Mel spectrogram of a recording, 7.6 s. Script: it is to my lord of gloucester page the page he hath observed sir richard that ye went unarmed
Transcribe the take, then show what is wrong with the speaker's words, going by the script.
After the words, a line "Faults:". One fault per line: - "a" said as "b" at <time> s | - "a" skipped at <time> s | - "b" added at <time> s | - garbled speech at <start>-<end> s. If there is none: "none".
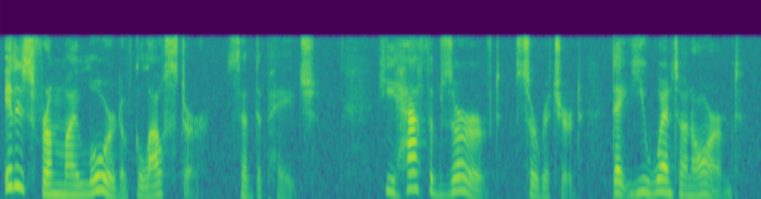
it is from my lord of gloucester said the page he hath observed sir richard that ye went unarmed
Faults:
- "to" said as "from" at 0.3 s
- "page" said as "said" at 2.2 s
